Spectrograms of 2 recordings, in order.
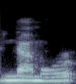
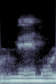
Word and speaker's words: Namor: The movie introduces two new major characters, Riri Williams and Namor, or Namor, depending how you say his name. There's no right or wrong.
